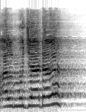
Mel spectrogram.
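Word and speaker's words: al-Mujadalah: perempuan yang curhat kalau almujadalah curhat Jadi tergantung kita bacanya Dilah atau dalah kalau kita baca Mujadilah berarti perempuan yang lagi cur curhat kalau kita baca adalah berarti curhat itu sendiri surat almujadalah berkisah tentang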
